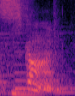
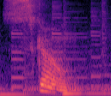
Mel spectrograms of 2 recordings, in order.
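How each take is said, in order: First: It is said the Scottish and northern English way. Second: It is said the southern English way. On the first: "In Scotland and northern England, people typically pronounce it as a scone" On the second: "in the south of England, it's typically pronounced scone"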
